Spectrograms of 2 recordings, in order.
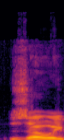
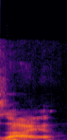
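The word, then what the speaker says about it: Xia: a shout out to Zoe Brookside just because I said I would um or Zia however the hell that name is pronounced is x i a I think it's Zia Brookside I don't want to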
